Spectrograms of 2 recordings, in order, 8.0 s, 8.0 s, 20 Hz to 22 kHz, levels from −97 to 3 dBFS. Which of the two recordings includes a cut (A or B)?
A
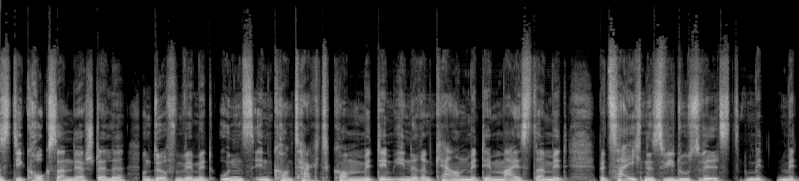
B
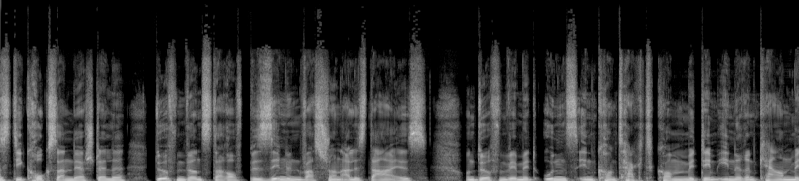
A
